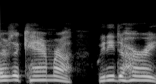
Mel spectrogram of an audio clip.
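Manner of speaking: very high, loud shouted cry. Voicing a character warning the group about a camera: character shouting a warning. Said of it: "Mito kinda shout from the back and goes".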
